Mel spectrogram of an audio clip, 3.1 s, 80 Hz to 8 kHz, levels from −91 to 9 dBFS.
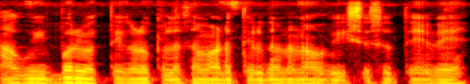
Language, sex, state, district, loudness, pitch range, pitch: Kannada, male, Karnataka, Koppal, -19 LUFS, 95-100 Hz, 95 Hz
